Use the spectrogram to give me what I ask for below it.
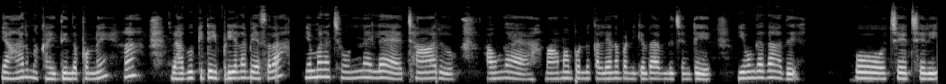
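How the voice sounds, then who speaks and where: A woman's voice: high voice, little pitch movement, a little fast, dry recording, studio quality, lightly acted. A woman voicing a fussing, affectionate middle-aged mother of the bride in a cartoon. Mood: fussy.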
